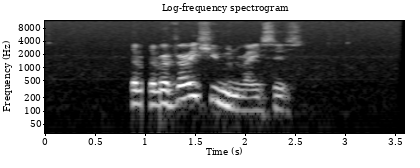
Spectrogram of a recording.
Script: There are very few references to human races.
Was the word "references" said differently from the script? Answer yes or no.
yes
